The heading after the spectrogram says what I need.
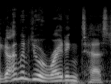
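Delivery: very quiet, calm voice, said quickly. Imitating journaling YouTubers starting a pen writing test, very quiet calm voice. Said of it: "speaking in a very quiet, very calm voice".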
